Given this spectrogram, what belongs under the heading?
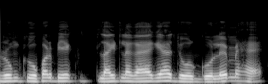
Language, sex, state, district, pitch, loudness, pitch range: Hindi, male, Jharkhand, Garhwa, 145 Hz, -12 LUFS, 140-150 Hz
